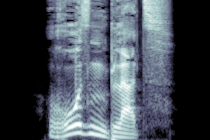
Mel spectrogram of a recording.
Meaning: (noun) genitive of Rosenblatt; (proper noun) 1. genitive singular of Rosenblatt 2. plural of Rosenblatt
- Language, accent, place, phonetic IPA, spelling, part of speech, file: German, Germany, Berlin, [ˈʁoːzn̩ˌblat͡s], Rosenblatts, noun, De-Rosenblatts.ogg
